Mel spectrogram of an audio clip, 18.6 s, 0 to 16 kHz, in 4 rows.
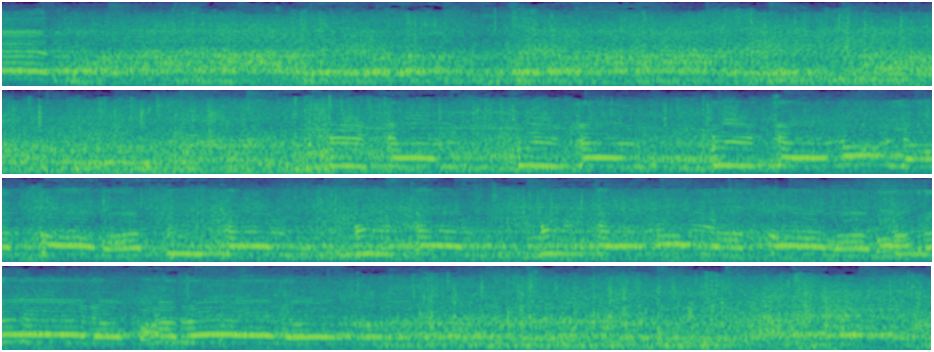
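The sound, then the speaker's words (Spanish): Roar of more than 100,000 Real Sociedad football fans celebrating at the team's party: a dense, loud, continuous crowd din with shouting and sung chants that never lets up. “Así sonó la fiesta de la Real con su afición.”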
